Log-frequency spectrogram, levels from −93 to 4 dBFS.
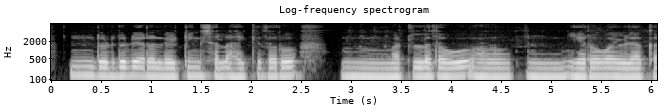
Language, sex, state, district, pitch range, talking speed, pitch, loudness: Kannada, male, Karnataka, Shimoga, 125-130 Hz, 130 wpm, 125 Hz, -14 LUFS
